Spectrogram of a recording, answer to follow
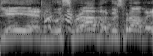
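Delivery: nervous humoring. Retold or imitated. Imitating Nicholson humoring him.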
